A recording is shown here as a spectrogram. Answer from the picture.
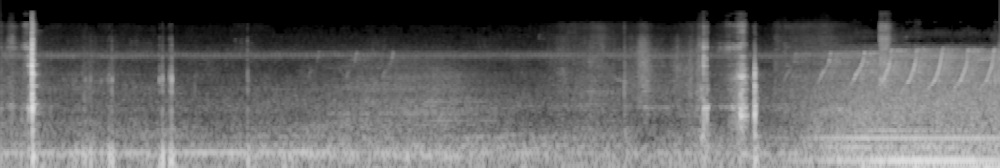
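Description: Handling noises from inside a parked car: a few light clicks, three of them close together about seven seconds in, over a low steady hum. Near the end a louder rush of noise comes in, with a rapid run of short high squeaks.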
